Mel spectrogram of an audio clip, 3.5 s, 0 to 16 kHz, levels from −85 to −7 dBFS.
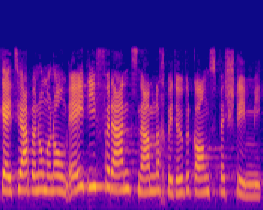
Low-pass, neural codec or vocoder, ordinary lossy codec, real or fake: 7.2 kHz; none; none; real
